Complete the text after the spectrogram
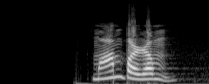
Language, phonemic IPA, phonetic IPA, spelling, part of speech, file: Tamil, /mɑːmbɐɻɐm/, [mäːmbɐɻɐm], மாம்பழம், noun, Ta-மாம்பழம்.ogg
- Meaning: ripe mango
